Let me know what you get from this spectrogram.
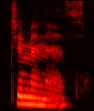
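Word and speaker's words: Jiménez: So, Jimenez. J pronounced as an H.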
